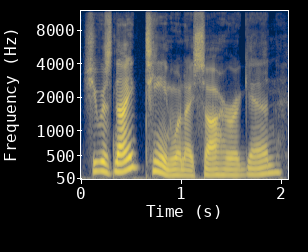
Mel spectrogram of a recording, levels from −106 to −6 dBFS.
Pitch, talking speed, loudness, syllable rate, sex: 145 Hz, 230 wpm, -19 LUFS, 5.6 syllables/s, male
